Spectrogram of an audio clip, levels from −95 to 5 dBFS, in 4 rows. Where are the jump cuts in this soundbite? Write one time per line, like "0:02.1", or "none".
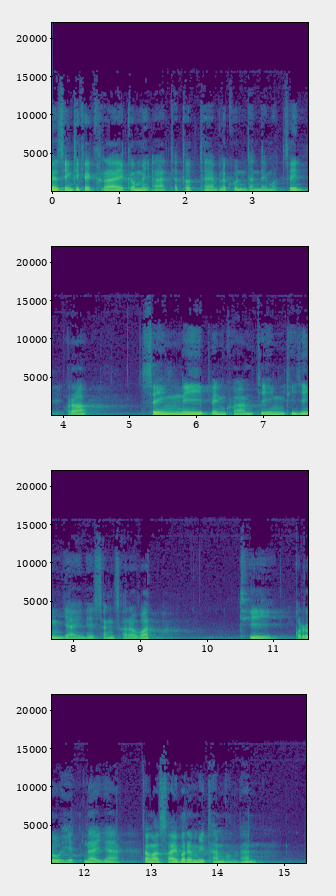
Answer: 0:04.0
0:12.8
